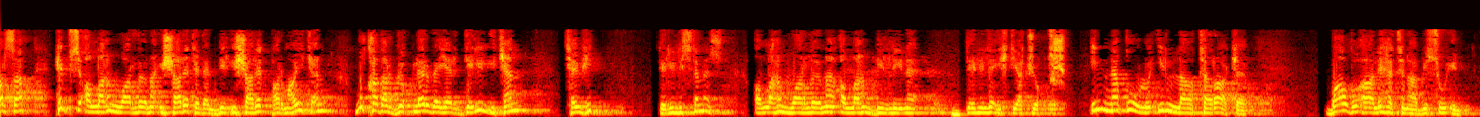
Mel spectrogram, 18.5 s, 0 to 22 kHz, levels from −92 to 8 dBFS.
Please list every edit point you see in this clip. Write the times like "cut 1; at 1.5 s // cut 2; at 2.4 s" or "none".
cut 1; at 13.6 s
